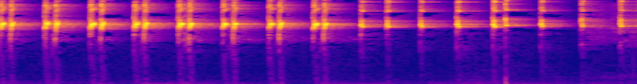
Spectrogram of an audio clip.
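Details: Fighter lovebird giving a steady series of piercing high chirps, first in doubled pairs then single clipped notes, about two per second, with a brief click partway through.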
